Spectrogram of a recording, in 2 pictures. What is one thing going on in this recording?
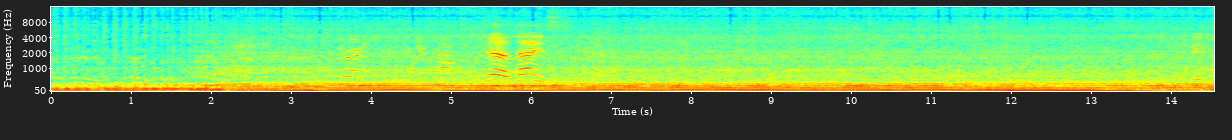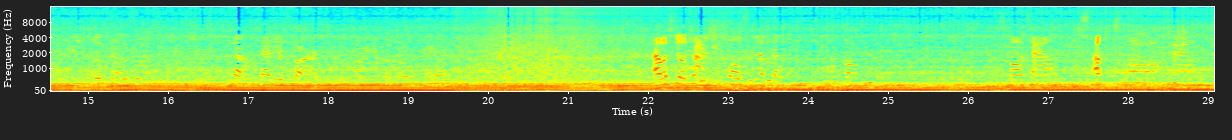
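A boat engine hums steadily at a low pitch.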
